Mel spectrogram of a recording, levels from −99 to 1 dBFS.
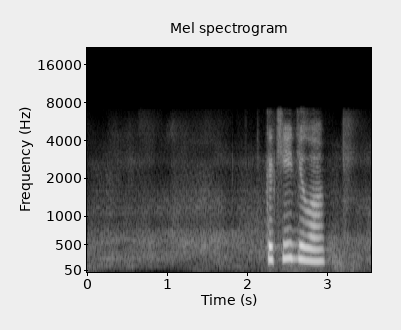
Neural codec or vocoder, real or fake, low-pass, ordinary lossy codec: codec, 24 kHz, 0.9 kbps, DualCodec; fake; 7.2 kHz; none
